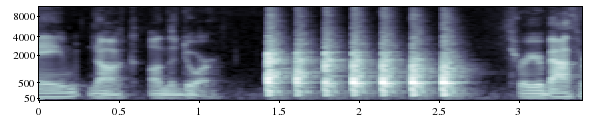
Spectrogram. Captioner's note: knocking forcefully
